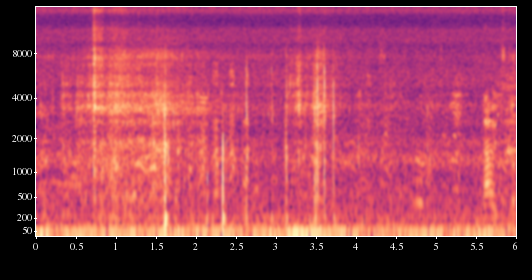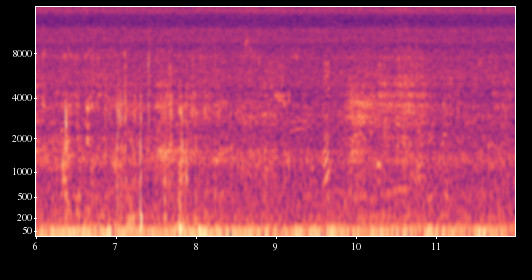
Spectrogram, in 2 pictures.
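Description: Small waves lap and slosh close by, outdoors.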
